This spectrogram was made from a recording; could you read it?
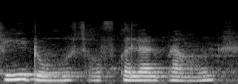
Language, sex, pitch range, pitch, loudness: English, female, 185-200 Hz, 190 Hz, -16 LUFS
